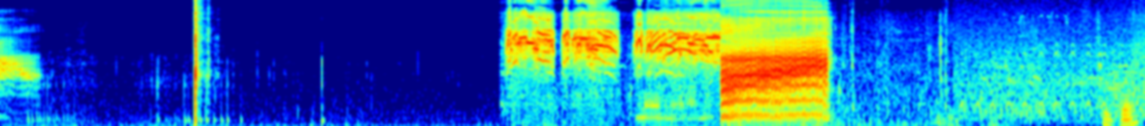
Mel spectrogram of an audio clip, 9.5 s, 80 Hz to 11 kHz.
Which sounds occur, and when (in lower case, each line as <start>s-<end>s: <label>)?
0.0s-0.7s: bird call
0.0s-9.5s: wind
1.2s-2.4s: generic impact sounds
1.6s-1.8s: cap gun
2.6s-2.8s: generic impact sounds
3.4s-3.6s: generic impact sounds
4.1s-6.9s: bird call
6.9s-7.1s: generic impact sounds
7.7s-7.9s: generic impact sounds
8.3s-9.5s: bird call
9.1s-9.5s: man speaking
